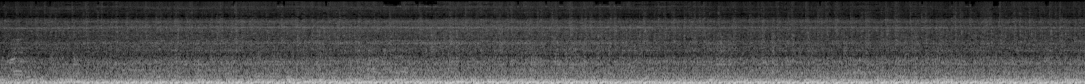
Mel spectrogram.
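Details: C3 Corvette carbureted V8 idling after float levels were adjusted toward the middle during the carb tune: steady, even low rumble with no misses or stumbles, owner says it's running pretty good; normal idle.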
